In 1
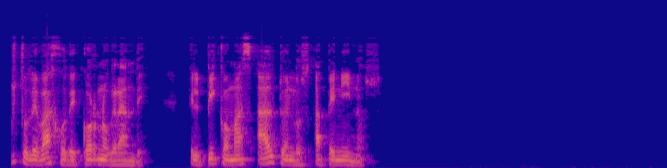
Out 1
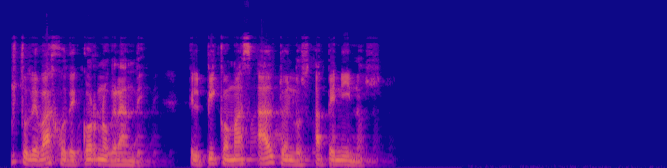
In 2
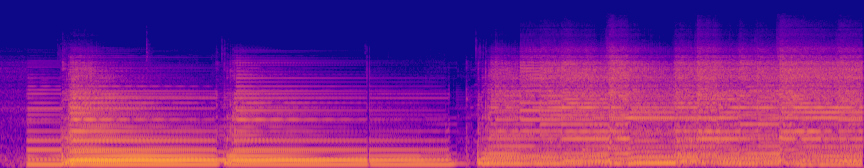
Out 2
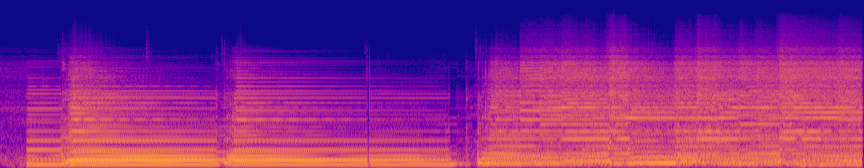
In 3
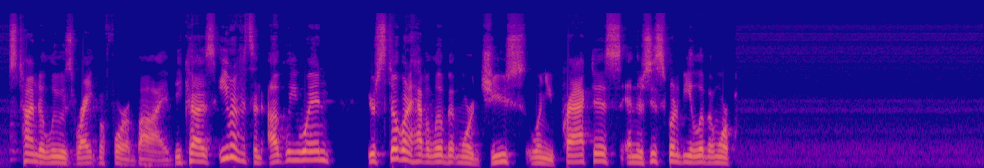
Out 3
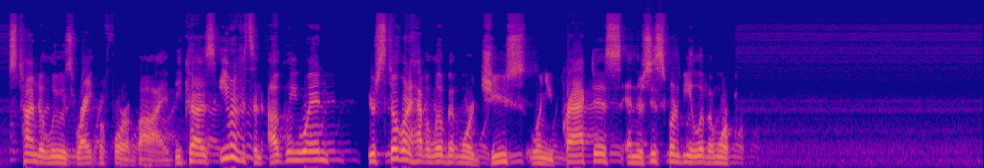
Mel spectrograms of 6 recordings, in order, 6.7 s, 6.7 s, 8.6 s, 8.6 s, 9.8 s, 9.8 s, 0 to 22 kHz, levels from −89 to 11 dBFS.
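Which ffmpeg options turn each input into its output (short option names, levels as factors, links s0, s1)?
-filter_complex "[0:a]asplit=2[s0][s1];[s1]asoftclip=type=tanh:threshold=0.106,volume=0.501[s2];[s0][s2]amix=inputs=2:normalize=0,asplit=2[s3][s4];[s4]adelay=160,lowpass=f=930:p=1,volume=0.133,asplit=2[s5][s6];[s6]adelay=160,lowpass=f=930:p=1,volume=0.2[s7];[s3][s5][s7]amix=inputs=3:normalize=0"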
